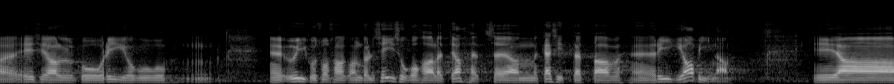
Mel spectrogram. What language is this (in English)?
Estonian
